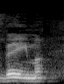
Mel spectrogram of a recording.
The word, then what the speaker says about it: Bema: And it's a word that comes from directly from the Greek, and that's the way it's pronounced, although if you would prefer to say Bema, I don't care, really, but it's pronounced Bema.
